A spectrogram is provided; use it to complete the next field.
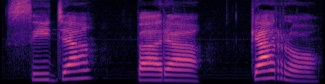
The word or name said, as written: silla para carro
